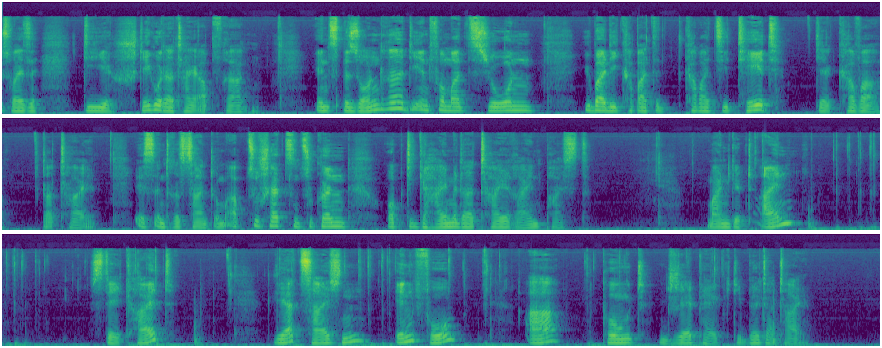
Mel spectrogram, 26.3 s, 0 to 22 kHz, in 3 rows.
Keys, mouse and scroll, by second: 16.2 click, 16.6-24.0 typing, 24.6 Return.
